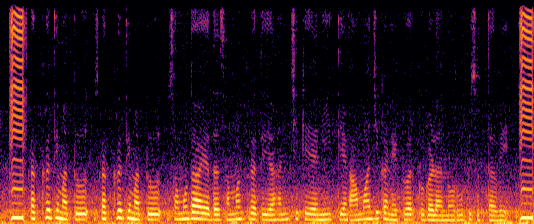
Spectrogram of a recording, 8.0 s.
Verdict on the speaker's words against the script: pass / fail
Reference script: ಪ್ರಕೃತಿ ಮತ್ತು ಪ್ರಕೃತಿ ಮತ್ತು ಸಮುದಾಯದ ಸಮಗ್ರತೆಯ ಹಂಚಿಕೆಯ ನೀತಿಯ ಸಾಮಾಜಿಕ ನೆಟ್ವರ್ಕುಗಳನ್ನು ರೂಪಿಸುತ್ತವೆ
pass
